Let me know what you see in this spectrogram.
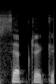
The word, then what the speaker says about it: septic: And septic is, of course, the short for septic tank, which rhymes with yank.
